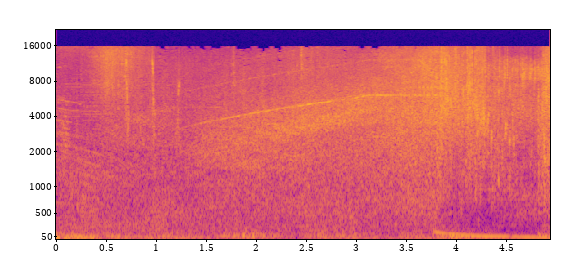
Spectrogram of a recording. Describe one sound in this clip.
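A bullet whooshes through the air in slow motion.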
